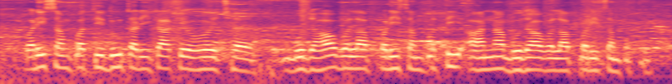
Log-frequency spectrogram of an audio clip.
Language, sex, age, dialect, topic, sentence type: Magahi, male, 46-50, Western, banking, statement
